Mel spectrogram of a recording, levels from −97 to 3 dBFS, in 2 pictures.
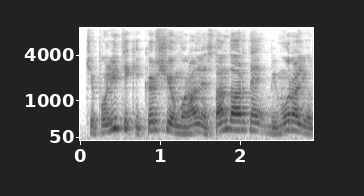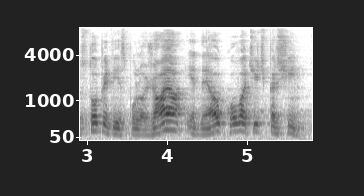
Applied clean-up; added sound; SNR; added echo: none; none; none; reverberation time 1.1 s.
